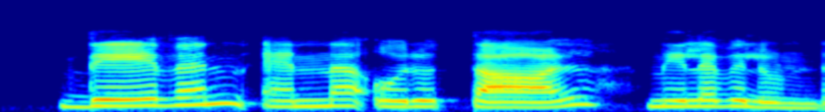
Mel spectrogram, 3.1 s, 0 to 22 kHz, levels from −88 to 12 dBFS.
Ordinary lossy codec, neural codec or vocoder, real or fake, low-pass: Opus, 32 kbps; none; real; 7.2 kHz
